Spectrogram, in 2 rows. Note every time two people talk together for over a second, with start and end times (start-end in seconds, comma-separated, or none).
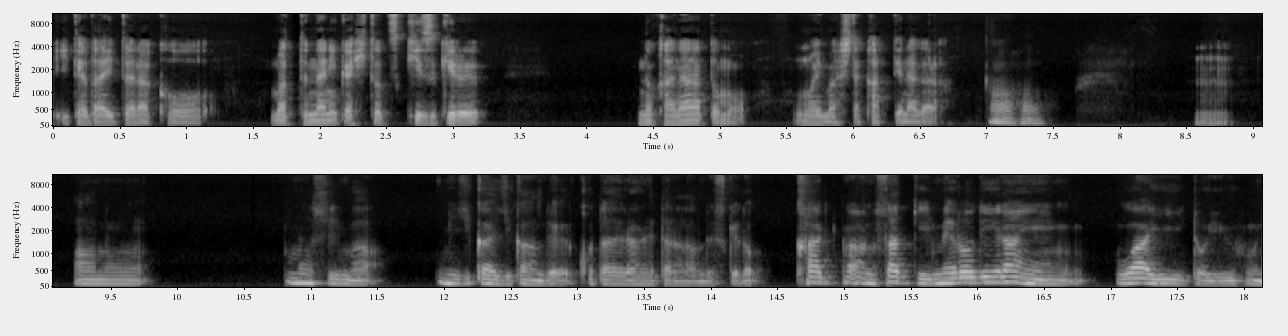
none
